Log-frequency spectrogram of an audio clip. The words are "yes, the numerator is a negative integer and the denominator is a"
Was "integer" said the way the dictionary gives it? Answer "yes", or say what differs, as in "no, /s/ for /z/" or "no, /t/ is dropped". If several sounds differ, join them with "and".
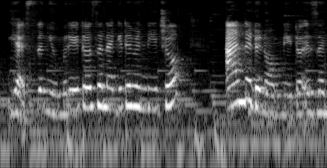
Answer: no, /tʃ/ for /dʒ/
